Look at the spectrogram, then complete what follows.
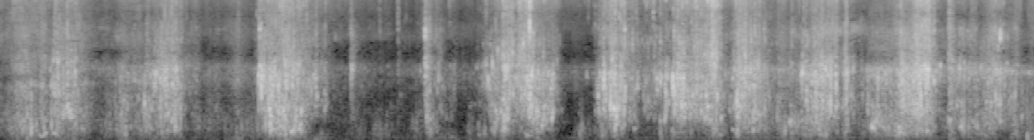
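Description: Gumboots wading through shallow muddy water in a drained fish pond, sloshing and splashing in irregular steps, with short pauses between them.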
